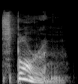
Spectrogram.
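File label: "sporran", British English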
